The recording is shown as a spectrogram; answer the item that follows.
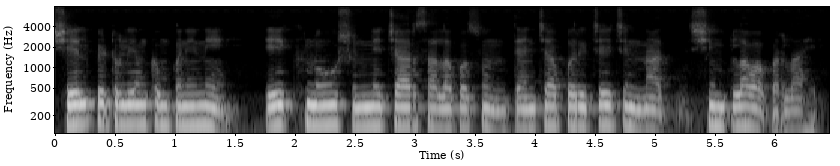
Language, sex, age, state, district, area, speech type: Marathi, male, 30-45, Maharashtra, Osmanabad, rural, read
